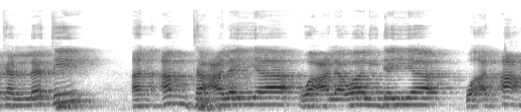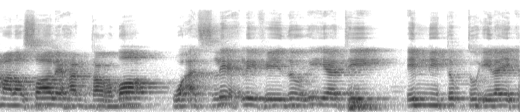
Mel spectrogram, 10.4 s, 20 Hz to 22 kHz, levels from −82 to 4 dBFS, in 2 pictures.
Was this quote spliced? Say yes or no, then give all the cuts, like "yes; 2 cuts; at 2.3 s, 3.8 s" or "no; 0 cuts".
no; 0 cuts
